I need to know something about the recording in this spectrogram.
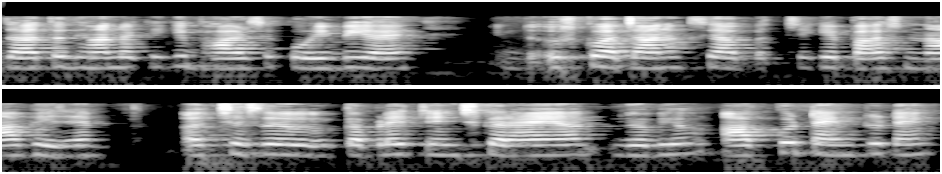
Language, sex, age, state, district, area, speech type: Hindi, female, 18-30, Madhya Pradesh, Gwalior, rural, spontaneous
